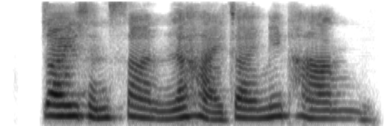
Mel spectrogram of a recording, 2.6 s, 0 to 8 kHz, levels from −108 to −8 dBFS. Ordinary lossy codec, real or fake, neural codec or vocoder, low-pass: none; fake; codec, 16 kHz, 1.1 kbps, Voila-Tokenizer; none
